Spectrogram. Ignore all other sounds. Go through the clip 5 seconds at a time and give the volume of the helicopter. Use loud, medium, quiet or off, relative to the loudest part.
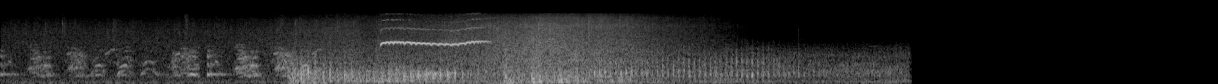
loud, medium, off.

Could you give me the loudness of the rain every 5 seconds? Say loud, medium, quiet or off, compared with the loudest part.
medium, loud, off.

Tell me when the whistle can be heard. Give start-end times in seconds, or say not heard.
3.8-5.0.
